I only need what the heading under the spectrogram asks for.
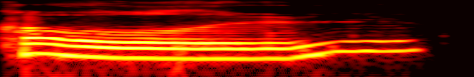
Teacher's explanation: D, porque vibra harto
